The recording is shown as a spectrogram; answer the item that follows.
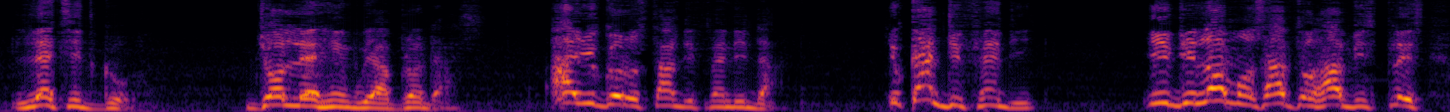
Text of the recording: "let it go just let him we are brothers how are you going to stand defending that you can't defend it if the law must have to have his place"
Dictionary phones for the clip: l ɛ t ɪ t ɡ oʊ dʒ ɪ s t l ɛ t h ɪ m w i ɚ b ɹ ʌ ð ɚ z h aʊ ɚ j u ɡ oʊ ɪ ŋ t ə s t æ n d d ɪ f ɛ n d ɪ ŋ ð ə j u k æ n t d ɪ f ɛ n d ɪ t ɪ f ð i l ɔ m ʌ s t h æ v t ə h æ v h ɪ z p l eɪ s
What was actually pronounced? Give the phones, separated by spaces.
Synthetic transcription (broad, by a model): l ɛ t ɪ t ɡ oʊ dʒ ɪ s l ɛ t h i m w i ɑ b ɹ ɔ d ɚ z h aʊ j u ɡ oʊ t ə s t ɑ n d d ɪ f ɛ n d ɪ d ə j u k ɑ n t d ɪ f ɛ n d ɪ t ɪ f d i l ɔ m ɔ s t h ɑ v t ə h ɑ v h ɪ s p l eɪ s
